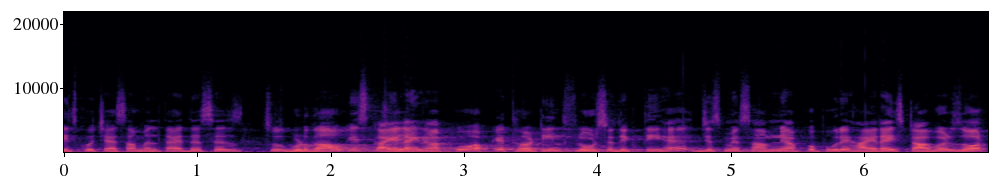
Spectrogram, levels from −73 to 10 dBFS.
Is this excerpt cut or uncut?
cut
